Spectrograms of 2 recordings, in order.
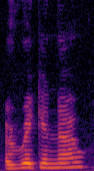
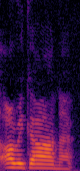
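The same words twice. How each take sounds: First: It is said with an American pronunciation. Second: It is said with a British pronunciation. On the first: "but you call it oregano" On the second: "we call it oregano"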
